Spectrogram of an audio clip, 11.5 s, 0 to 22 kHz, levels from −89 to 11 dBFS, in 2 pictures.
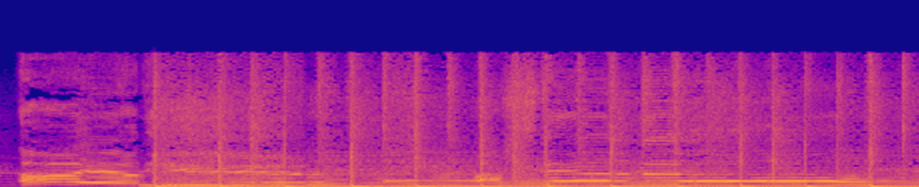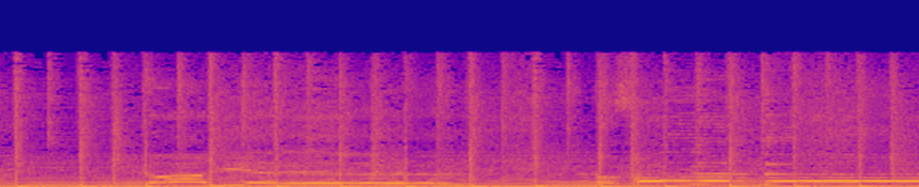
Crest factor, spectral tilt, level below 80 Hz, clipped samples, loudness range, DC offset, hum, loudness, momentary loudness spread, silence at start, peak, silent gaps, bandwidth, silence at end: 12 dB; -4.5 dB/octave; -18 dBFS; under 0.1%; 1 LU; under 0.1%; none; -16 LUFS; 4 LU; 0.1 s; -2 dBFS; none; 16 kHz; 0 s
